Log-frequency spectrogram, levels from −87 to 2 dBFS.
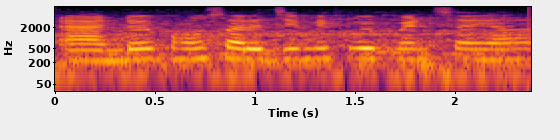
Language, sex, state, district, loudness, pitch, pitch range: Hindi, female, Chhattisgarh, Raipur, -15 LUFS, 250 Hz, 245-260 Hz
